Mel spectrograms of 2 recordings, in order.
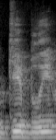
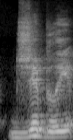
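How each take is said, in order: First: Ghibli with a hard G, as GIB-lee. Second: Ghibli with a soft G, as JIB-lee. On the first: Host offering the other way to say the studio's name, Ghibli with a hard G. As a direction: say Ghibli starting like the G in give. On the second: Host offering one way to say the studio's name, Ghibli with a soft G. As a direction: say Ghibli starting with a J sound. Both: Shown as a demonstration. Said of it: "however the heck you wanna say it".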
